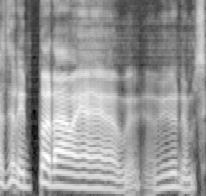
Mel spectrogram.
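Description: Speech only: a man talking, with one long drawn-out syllable about half a second in.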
